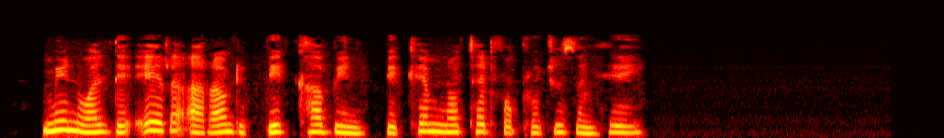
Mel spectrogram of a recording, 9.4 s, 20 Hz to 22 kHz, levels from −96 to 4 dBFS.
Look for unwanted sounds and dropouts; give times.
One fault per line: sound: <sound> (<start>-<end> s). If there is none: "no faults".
no faults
